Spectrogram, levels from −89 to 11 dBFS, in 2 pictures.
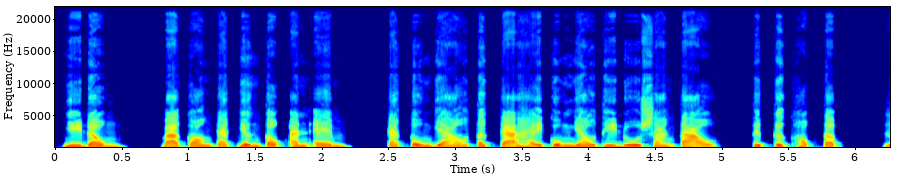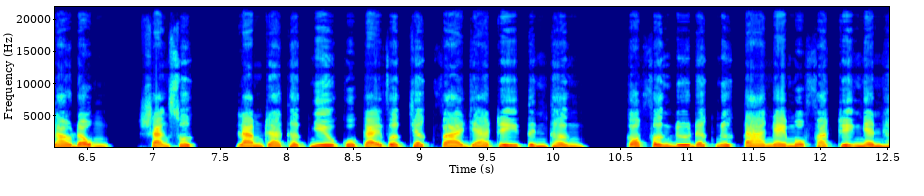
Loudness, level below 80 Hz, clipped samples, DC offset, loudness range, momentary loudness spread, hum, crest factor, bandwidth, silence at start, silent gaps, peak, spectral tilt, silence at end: -15 LUFS; -54 dBFS; under 0.1%; under 0.1%; 2 LU; 7 LU; none; 14 dB; 11 kHz; 0.05 s; none; 0 dBFS; -7 dB/octave; 0 s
